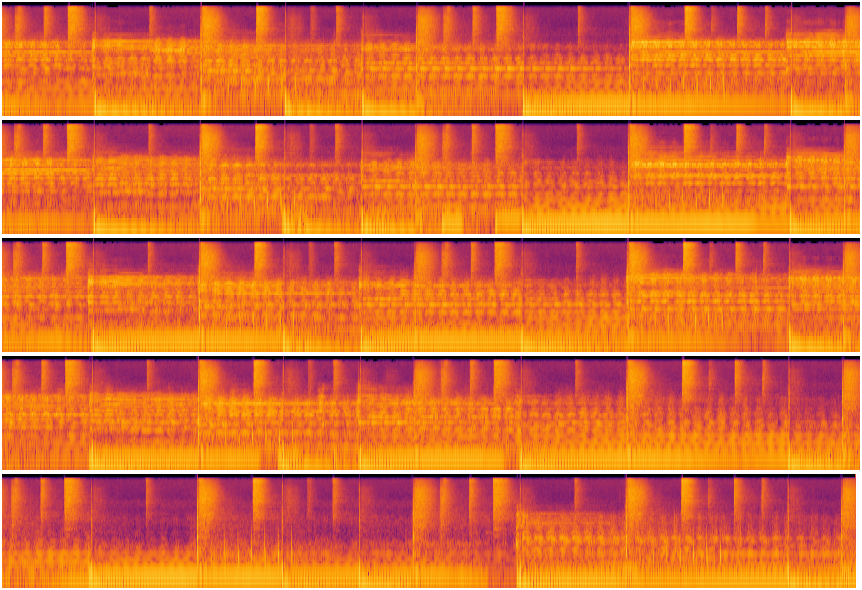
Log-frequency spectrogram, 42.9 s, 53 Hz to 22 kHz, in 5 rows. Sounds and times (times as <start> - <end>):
Music: 0.0 - 42.8.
